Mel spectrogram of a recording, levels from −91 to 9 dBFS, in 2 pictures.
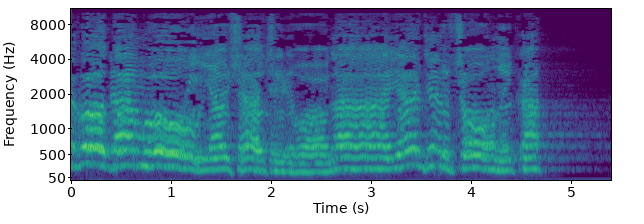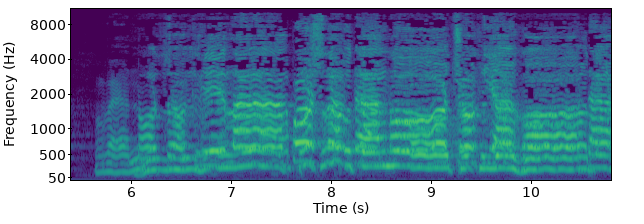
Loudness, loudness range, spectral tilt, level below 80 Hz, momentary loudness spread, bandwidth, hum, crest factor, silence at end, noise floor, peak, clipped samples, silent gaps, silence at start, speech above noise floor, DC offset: -22 LUFS; 9 LU; -4 dB/octave; -80 dBFS; 10 LU; 10.5 kHz; none; 16 dB; 0 s; -63 dBFS; -6 dBFS; under 0.1%; none; 0 s; 40 dB; under 0.1%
